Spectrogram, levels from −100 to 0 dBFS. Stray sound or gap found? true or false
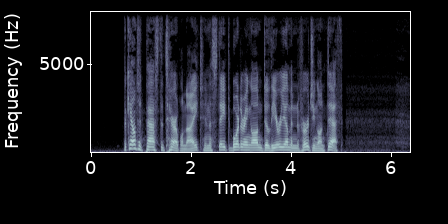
false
